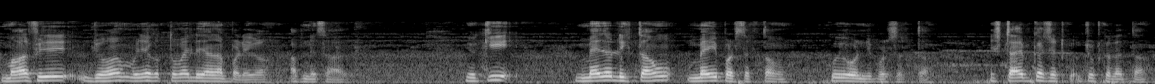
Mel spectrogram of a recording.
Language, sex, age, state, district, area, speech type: Urdu, male, 18-30, Uttar Pradesh, Ghaziabad, rural, spontaneous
